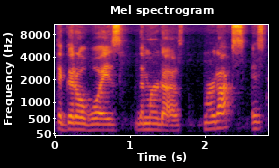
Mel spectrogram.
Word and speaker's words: Murdoch: Yeah, Hugh said, just like the good old boys, the Murdochs is, how do you say their last name?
